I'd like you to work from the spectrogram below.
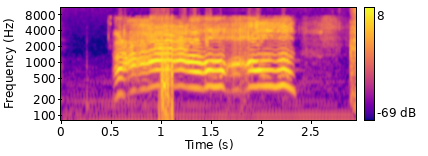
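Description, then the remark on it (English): A loud, drawn-out acted scream of a character screaming at a giant penis, lasting nearly two seconds, its pitch wavering and quavering like a wail, with a sharp knock partway through and a brief click after it ends. “It attaches from his body, and Frank screams at it and smothers him.”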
